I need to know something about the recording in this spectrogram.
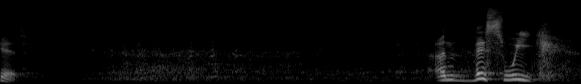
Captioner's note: audience laughing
